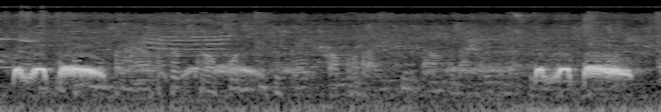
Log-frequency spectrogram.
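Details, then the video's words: ARIMIX dove, recorded for use as a trapping lure, giving two coo phrases, each two short looping notes then a longer, falling drawn-out coo. Faint background chatter and bird chirps between the phrases. "Sound of ARIMIX dove quality sound to use for trap"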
